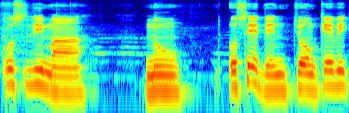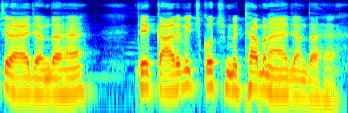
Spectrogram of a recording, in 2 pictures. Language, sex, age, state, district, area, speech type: Punjabi, male, 30-45, Punjab, Jalandhar, urban, spontaneous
